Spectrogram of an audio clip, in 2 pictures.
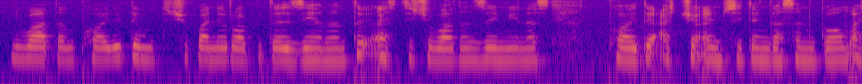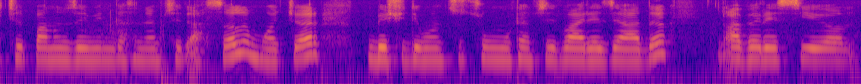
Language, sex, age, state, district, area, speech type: Kashmiri, female, 45-60, Jammu and Kashmir, Anantnag, rural, spontaneous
